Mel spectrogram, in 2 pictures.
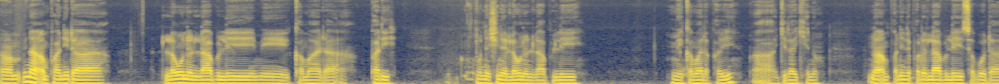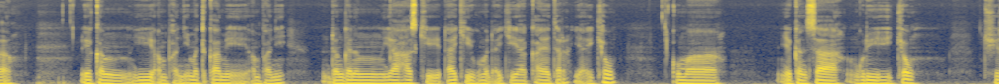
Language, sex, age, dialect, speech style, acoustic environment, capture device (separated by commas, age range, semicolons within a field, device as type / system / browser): Hausa, male, 25-34, Nigeria - Nigerian Standard, happy; excited, people talking; nature; silence, mobile / macOS / Safari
